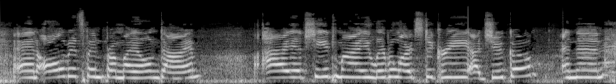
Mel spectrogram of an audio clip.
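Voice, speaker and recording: Speaking with an American accent at an extremely high pitch, a woman keeps a moderate pace, monotone, flat intonation and very even loudness, amid noticeable background noise and audible room echo. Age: 20s. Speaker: rally speaker. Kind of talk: testimony.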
